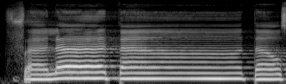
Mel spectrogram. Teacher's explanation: Selanjutnya ada ikhfa hakiki aqrab ya. Karena nun sukun bertemu ta, maka dibaca nunnya samar-samar menuju ta disertai dengung.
